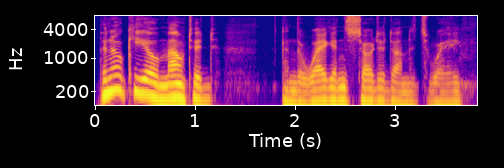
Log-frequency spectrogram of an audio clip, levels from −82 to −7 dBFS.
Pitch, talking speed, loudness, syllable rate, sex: 125 Hz, 140 wpm, -16 LUFS, 4.7 syllables/s, male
